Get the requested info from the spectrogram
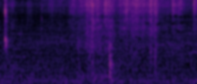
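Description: Faint scattered taps and light scratching from domestic pigeons shifting their feet on a wire-mesh cage floor, with one short sharp click at the start.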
